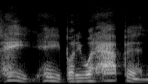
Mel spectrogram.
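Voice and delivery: put-on soft, quiet coaxing to a crying child; gentle soothing. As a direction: hush and calm a hurt little boy. Father soothing crying son.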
